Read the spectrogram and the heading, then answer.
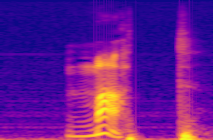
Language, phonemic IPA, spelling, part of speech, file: Swedish, /mat/, matt, adjective, Sv-matt.ogg
- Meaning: 1. weak, listless 2. matte 3. checkmate, in the phrase göra någon matt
